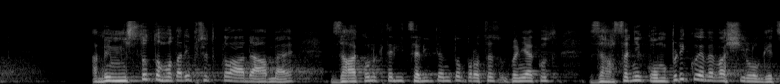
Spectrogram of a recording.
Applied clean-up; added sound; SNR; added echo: neural mask model Resemble Enhance denoiser.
